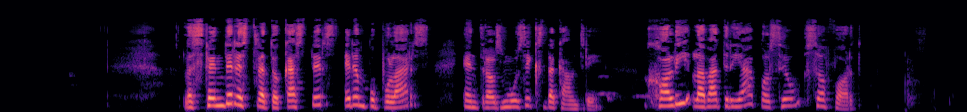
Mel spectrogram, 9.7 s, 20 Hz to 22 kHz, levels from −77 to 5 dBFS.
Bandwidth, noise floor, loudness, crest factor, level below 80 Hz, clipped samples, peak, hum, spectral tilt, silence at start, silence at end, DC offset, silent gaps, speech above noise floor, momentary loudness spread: 11.5 kHz; -82 dBFS; -21 LUFS; 22 dB; -76 dBFS; under 0.1%; 0 dBFS; none; -2 dB/octave; 1.35 s; 1.15 s; under 0.1%; none; 60 dB; 15 LU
